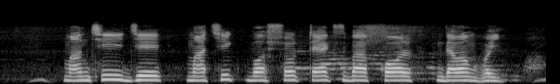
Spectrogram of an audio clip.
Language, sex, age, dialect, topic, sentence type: Bengali, male, 18-24, Rajbangshi, banking, statement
